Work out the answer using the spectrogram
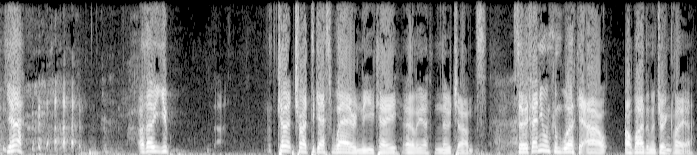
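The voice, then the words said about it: UK English accent. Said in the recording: “his accent's great. He's good at that. Wow, it sounds very real.”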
